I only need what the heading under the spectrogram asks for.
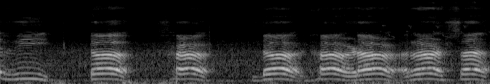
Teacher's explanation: ये मूर्धा को स्पर्श करते हुए निकलती है, तो इन्हें मूर्धन्य व्यंजन कहते हैं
